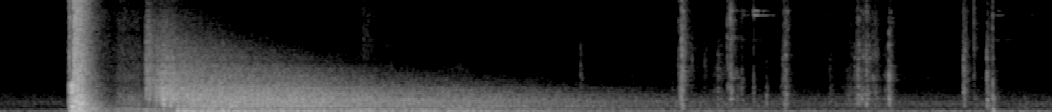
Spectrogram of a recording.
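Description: Rifle shot, followed about half a second later by the louder boom of an exploding Tannerite target downrange, which rumbles and echoes away over about two seconds. A few light clicks follow near the end.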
